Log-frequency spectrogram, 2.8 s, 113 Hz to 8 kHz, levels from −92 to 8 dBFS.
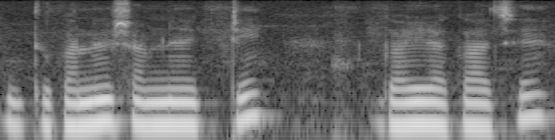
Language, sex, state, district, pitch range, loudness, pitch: Bengali, female, Assam, Hailakandi, 180-200 Hz, -13 LUFS, 180 Hz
